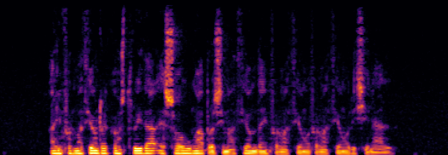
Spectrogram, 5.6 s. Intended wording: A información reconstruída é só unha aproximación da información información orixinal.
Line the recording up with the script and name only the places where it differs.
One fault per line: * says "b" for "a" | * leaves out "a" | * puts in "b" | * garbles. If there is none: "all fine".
all fine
